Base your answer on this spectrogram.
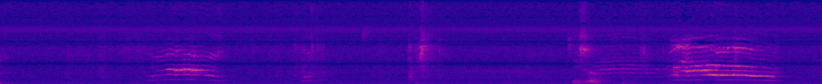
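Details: A cat looking into a dining area from outside, wanting to jump in the window, meows twice: a short rising-falling meow, then a longer drawn-out one after a pause. There are faint clicks and room hum in between.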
